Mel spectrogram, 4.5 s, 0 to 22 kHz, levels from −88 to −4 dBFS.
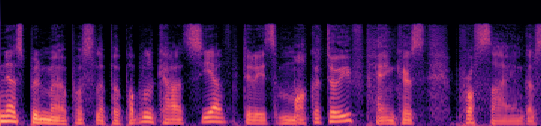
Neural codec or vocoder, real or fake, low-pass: codec, 16 kHz in and 24 kHz out, 0.4 kbps, LongCat-Audio-Codec, fine tuned four codebook decoder; fake; 9.9 kHz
